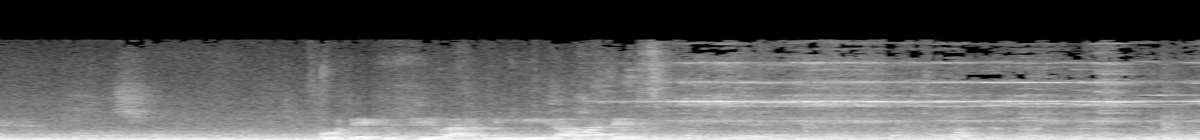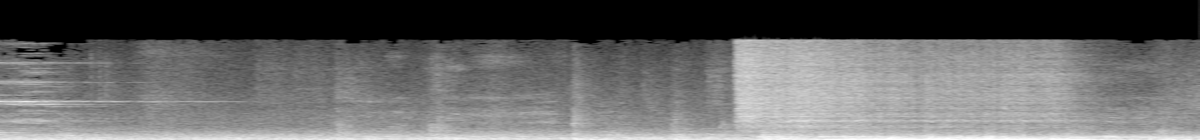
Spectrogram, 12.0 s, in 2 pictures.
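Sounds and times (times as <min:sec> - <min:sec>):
electric train humming: 0:09.7 - 0:12.0.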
